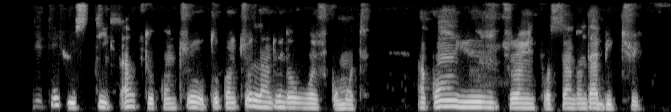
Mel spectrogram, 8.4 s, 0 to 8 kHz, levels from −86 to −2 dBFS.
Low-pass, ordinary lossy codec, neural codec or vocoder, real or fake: 7.2 kHz; none; none; real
